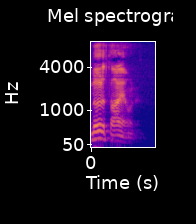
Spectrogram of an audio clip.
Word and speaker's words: glutathione: Now I remember when I opened up the program, I suggested we would talk about glutathione. It's spelled G-L-U-T, glut. Thione, T-H-I-O-N-E. G-L-U-T-A-T-H-I-O-N-E.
